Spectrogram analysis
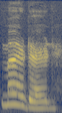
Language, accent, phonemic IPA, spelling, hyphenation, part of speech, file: English, US, /ˈmɝ.dɚd/, murdered, mur‧dered, verb / adjective, En-us-murdered.ogg
- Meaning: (verb) simple past and past participle of murder; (adjective) That has been murdered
